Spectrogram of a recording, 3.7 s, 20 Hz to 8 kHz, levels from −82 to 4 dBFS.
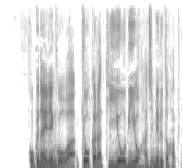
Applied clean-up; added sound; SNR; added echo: neural mask model Resemble Enhance denoiser.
